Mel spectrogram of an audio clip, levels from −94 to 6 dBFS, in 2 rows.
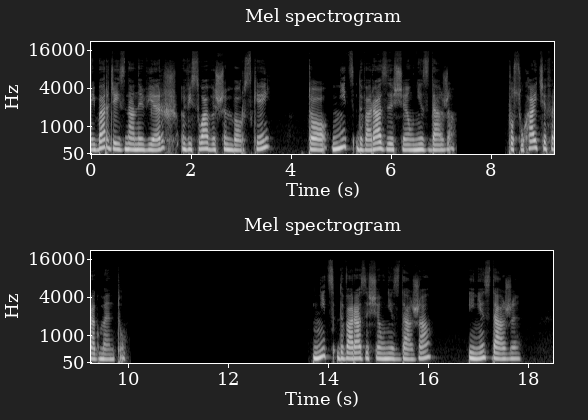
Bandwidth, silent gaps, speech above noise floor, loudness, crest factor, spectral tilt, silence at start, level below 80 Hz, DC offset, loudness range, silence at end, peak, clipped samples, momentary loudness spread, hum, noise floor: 9 kHz; 7.31-8.28 s, 10.05-13.60 s; 56 dB; -23 LUFS; 16 dB; -8 dB/octave; 0 s; -56 dBFS; under 0.1%; 6 LU; 0.65 s; -8 dBFS; under 0.1%; 11 LU; none; -78 dBFS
